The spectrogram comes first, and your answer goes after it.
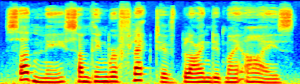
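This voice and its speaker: A woman's voice: medium pitch, expressive, unhurried, lightly acted. Woman acting a wry, tough bounty hunter, faint noise. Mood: tense narration. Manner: wry, world-weary. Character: Essa, tough sardonic young female bounty hunter. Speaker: narrator and lead. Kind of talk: first-person audio drama narration.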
